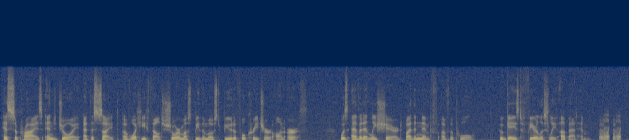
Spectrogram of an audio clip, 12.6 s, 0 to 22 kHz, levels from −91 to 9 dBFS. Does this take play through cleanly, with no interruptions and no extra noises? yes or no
no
